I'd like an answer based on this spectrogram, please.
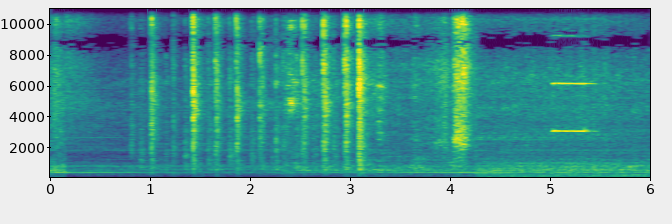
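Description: Inside a moving hotel elevator: a steady hum, a rapid run of sharp clicks in the first half, then a low rumble and a single short high-pitched beep about five seconds in as the car arrives at its floor.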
